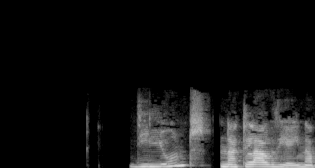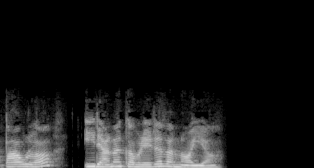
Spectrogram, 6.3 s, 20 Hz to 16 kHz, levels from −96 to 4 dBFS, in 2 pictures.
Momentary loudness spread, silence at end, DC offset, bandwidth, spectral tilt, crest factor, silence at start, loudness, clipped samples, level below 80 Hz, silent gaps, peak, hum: 7 LU; 0.95 s; under 0.1%; 7.2 kHz; -7 dB/octave; 18 dB; 1.3 s; -19 LUFS; under 0.1%; -62 dBFS; 2.14-2.19 s, 3.88-3.92 s; -2 dBFS; none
